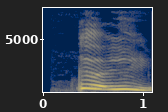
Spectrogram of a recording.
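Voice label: "zhi4yu4", Mandarin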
